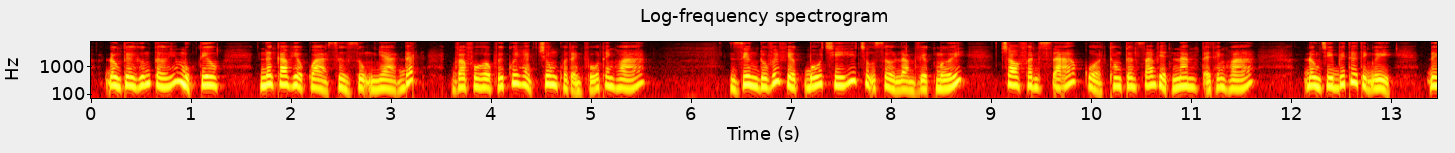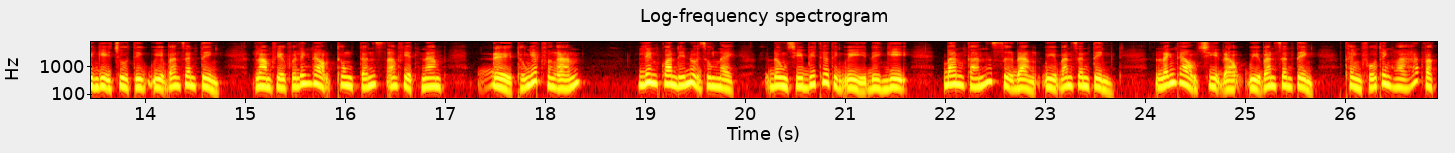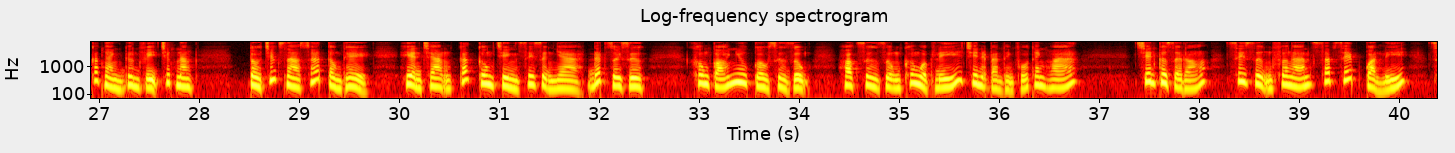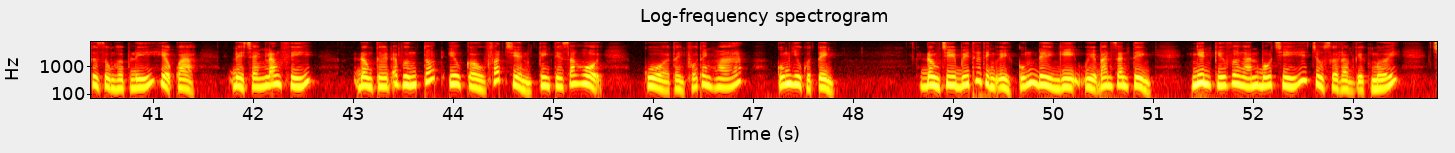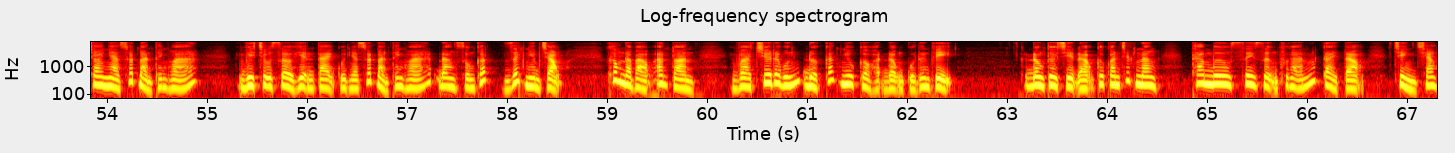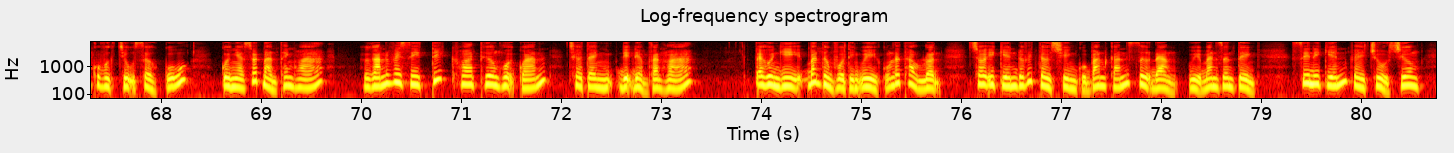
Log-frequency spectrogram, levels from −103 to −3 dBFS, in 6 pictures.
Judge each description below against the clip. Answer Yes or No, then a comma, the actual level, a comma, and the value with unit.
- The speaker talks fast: Yes, fast, 255 wpm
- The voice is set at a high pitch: Yes, high, 200 Hz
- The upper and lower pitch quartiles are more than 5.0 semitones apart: No, average, 4.5 semitones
